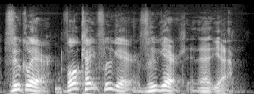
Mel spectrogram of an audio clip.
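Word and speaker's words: Veuglaire: Vuglare. – All right, good. – Vuglare. – Vuglare, you heard Volkite it. Volkite Vuglare. – We're never saying it again, but that is the proper pronunciation.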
